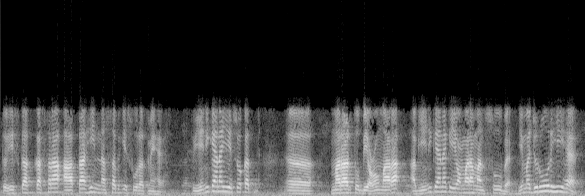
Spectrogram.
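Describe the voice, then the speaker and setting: A man's voice: a little high, lively intonation. A man teaching an Arabic grammar lesson who keeps asking his students questions and has them repeat the forms. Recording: tinny phone-like recording.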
